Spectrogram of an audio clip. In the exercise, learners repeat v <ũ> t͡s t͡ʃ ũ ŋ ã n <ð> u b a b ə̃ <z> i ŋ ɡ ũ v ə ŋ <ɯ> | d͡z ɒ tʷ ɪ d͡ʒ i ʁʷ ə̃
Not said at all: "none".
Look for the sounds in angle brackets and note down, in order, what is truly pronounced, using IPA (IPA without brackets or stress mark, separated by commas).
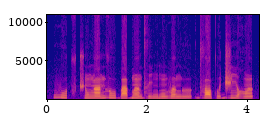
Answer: u, z, d͡z, ɯ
